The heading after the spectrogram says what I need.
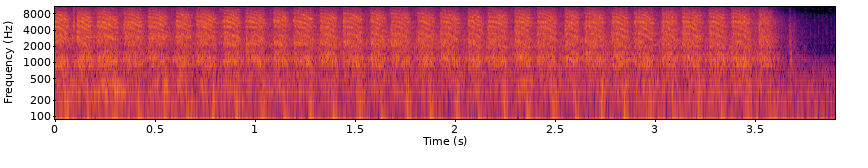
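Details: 1998 Yamaha YZF600R Thundercat that sat since 2013: steady, fast starter chatter for about three and a half seconds, then it stops; engine turns over (not seized) but never catches. Owner suspects fuel shut-off valve position; not confirmed.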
